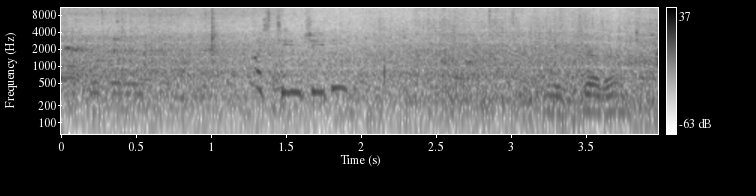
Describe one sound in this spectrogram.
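Bicycle wheels and chains whir as a pack of cyclists rides by.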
